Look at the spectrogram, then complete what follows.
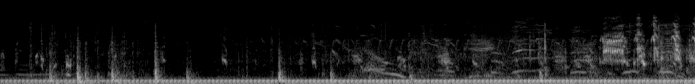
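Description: Chickens clucking and squawking as they are caught from a pen and loaded into plastic crates, with sharp knocks from the handling. A louder cluster of squawks comes about six seconds in. A steady low hum runs underneath.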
